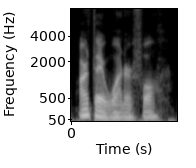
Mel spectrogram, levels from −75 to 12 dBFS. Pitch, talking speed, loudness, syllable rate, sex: 95 Hz, 170 wpm, -17 LUFS, 7.0 syllables/s, male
